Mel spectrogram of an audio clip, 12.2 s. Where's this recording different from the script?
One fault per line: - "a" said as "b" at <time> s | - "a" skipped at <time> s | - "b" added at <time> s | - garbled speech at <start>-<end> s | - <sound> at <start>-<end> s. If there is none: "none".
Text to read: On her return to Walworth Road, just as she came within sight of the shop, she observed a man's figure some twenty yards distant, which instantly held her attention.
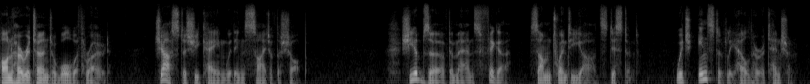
none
